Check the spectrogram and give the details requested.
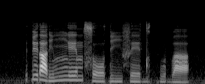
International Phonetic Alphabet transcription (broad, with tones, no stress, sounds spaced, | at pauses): ɗ ɪ˦ ɾ a˨ ɾ i˦ m ŋ eː˦ m s oː˨ ɗ iː˨ f eː˨ d ʊ˨ kʷ ɛ˨ b a˨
